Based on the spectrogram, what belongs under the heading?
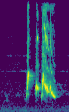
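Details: A single brisk phrase from a red-whiskered bulbul: three quick bright notes, then a liquid, downslurred whistle. The background is quiet.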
